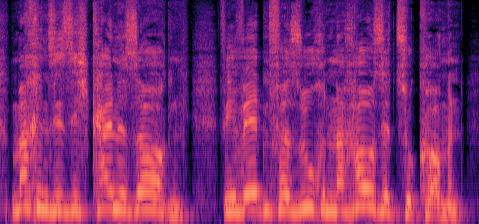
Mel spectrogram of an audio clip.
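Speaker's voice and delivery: put-on high, loud child's voice; eager boy. A narrator's reading. Boy reassures monk they will get home, eager and high. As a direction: speak up high and earnest.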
